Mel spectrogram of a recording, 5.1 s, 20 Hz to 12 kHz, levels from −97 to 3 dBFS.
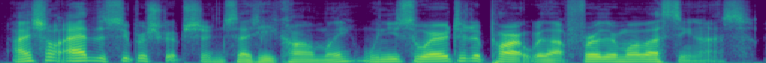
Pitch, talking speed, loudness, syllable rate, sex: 120 Hz, 200 wpm, -20 LUFS, 5.3 syllables/s, male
